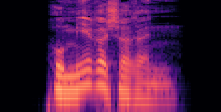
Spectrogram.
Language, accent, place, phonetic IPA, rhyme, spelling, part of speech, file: German, Germany, Berlin, [hoˈmeːʁɪʃəʁən], -eːʁɪʃəʁən, homerischeren, adjective, De-homerischeren.ogg
- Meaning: inflection of homerisch: 1. strong genitive masculine/neuter singular comparative degree 2. weak/mixed genitive/dative all-gender singular comparative degree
